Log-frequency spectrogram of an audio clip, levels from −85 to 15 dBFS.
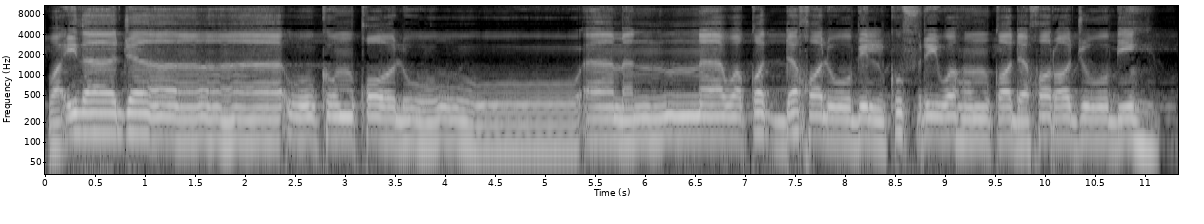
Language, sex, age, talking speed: Arabic, male, 30-49, 60 wpm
